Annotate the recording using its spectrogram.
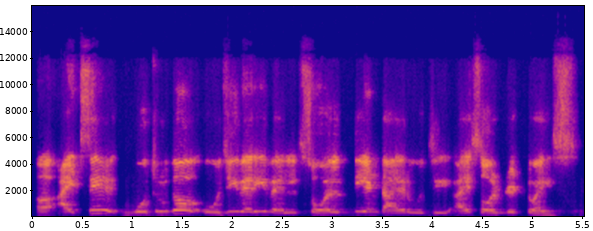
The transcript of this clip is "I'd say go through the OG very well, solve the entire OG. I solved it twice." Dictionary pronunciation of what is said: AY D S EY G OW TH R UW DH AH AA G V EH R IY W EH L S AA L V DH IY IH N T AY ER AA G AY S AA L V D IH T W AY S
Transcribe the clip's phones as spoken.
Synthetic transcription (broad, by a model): AY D S EY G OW T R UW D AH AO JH V EH R IY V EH L S AA L V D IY IH N T AY ER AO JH AY S AA L V D IH T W AY S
